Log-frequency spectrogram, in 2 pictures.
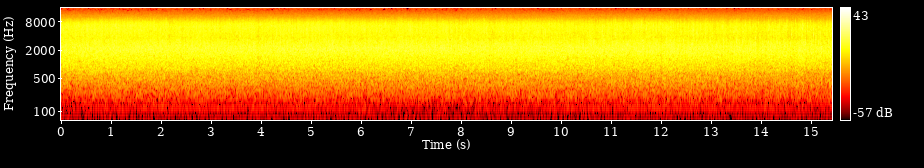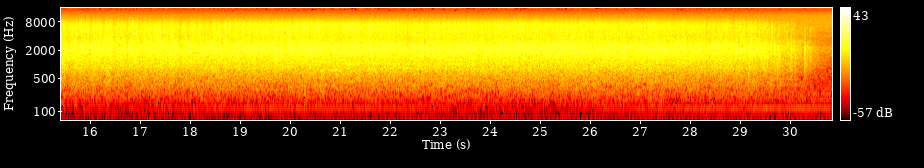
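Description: Theatre audience applauding steadily, a dense even clapping that cuts off suddenly near the end.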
